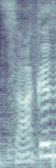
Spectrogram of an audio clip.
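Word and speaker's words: Sokka: jokes in Saka dialogue my name is Saka rhymes with AA shortly after Saka comes across an apprehensive little girl in the forest he tries to make her feel comfortable with a few jokes the gag about his name is a call back to a haiku competition that his animated counterpart entered that's right I'm Saka it's pronounced with an AA young ladies I rocked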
